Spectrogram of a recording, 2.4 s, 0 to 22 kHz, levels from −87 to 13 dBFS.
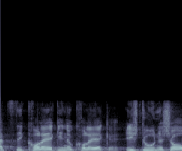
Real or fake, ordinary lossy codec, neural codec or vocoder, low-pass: real; none; none; 7.2 kHz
